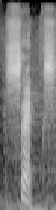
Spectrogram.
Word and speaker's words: CeX: going to get one from CeX or sex as it's pronounced and the whole reason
